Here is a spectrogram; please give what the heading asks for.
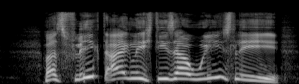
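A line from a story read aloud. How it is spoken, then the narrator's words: Contemptuous call. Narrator (German): rief Malfoy verächtlich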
